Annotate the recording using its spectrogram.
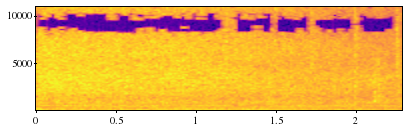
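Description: Steady rushing noise with a strong low rumble and a faint steady hum, with no distinct events.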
